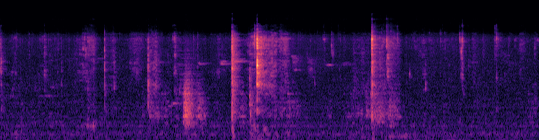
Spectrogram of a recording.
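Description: Spoons and forks clinking and scraping against plates as two people eat, a scattering of short clicks and rattles, the sharpest a little before the middle.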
